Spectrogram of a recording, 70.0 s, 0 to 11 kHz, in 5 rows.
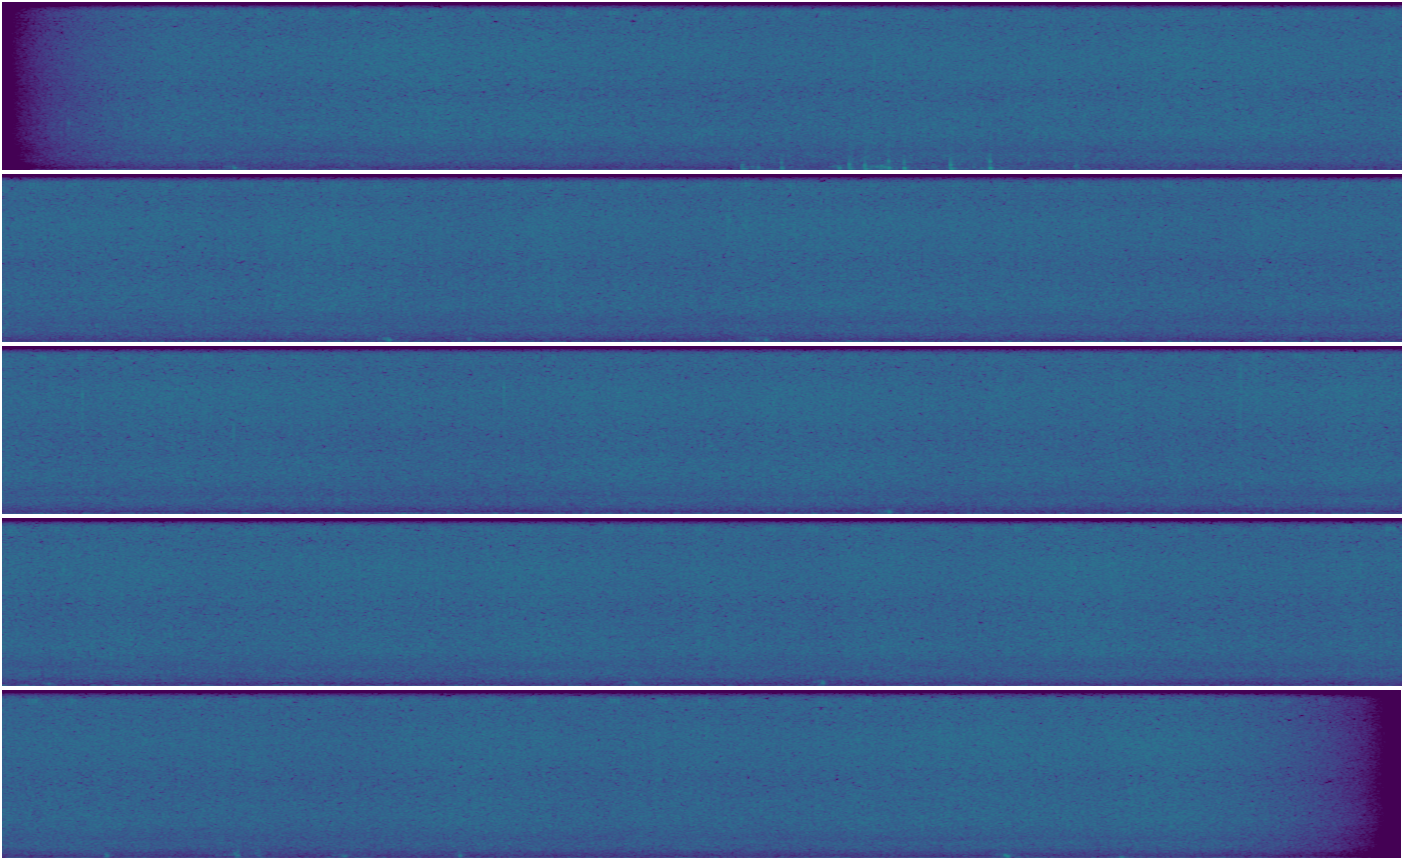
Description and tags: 20170101 Pattaya Beach at New Year Celebration 06
Pattaya Beach at New Year Celebration, recorded with Rode iXY.
newyear, beach, fireworks, sea, celebration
